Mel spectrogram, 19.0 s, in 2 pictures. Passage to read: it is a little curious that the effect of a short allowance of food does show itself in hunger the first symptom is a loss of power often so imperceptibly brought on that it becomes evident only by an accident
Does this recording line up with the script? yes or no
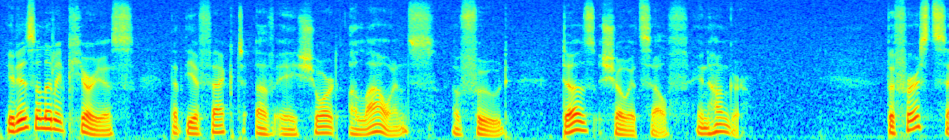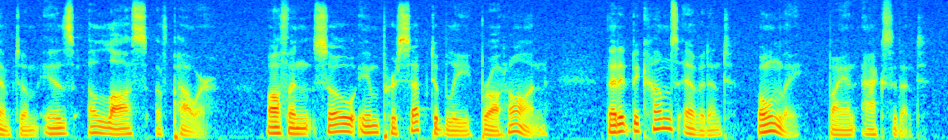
yes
